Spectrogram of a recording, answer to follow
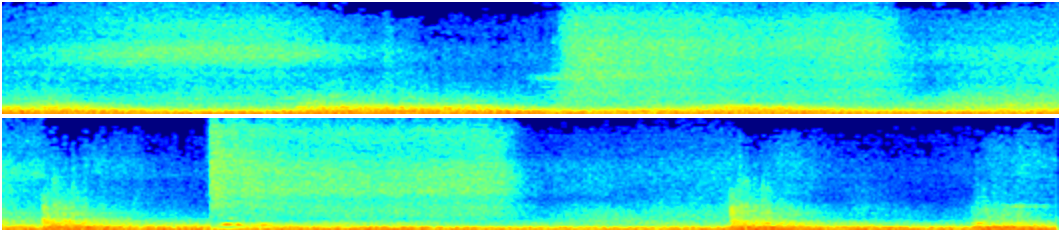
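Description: Automated car-body assembly machinery running in a large hall: a steady clatter and rumble with thuds and clanks. Two bursts of hiss come about three and seven seconds in.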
